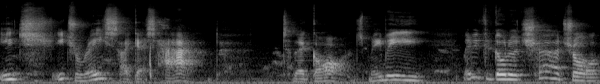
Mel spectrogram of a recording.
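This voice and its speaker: A man uses a put-on character voice with a high pitch. He speaks at a fairly slow pace over clear background noise. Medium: actual play. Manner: gentle, calls others "dear".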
